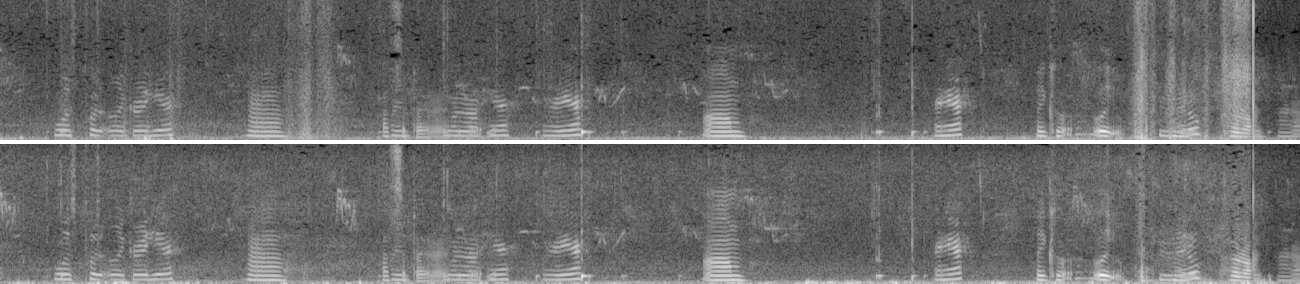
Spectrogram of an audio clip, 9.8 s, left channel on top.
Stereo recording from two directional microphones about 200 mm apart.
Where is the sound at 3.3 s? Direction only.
15° left (ahead or behind).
